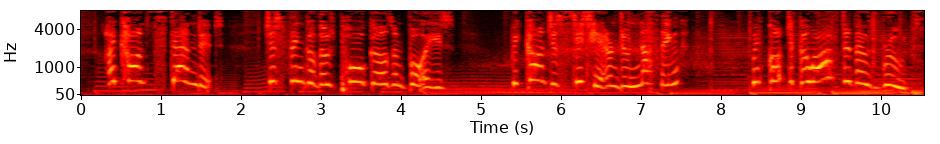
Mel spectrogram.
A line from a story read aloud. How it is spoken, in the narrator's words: she cried out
